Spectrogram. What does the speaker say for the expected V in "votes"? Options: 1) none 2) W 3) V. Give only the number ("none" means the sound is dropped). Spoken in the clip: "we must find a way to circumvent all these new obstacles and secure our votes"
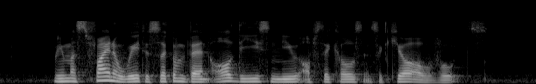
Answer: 3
